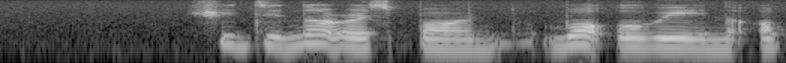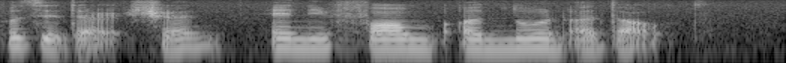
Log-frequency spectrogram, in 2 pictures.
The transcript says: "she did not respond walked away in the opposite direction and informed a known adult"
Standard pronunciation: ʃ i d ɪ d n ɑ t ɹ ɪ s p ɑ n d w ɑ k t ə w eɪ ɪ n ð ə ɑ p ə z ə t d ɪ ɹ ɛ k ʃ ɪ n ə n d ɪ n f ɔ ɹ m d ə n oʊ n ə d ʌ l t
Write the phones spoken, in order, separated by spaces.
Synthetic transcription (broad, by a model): ʃ i d ɪ d n ɑ t ɹ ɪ s p ɑ n w ɑ k ə w eɪ ɪ n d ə ɑ p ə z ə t d ɪ ɹ ɛ k ʃ ɪ n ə n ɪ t f ɔ m ə n oʊ n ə d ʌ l t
